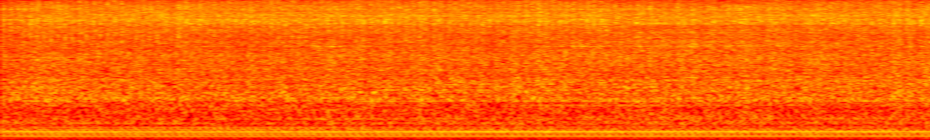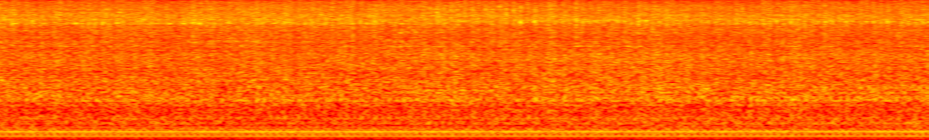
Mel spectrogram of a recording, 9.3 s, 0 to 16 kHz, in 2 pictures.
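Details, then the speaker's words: Barn-find Murray push mower, Briggs & Stratton engine, run without air filter while setting speed toward about 3400 rpm before fine-tuning; steady even high-speed drone, constant pitch, no misses or surging; runs smoothly. "And I know the air filter isn't on, but uh for for the moment, for the time being, let's just see how close to uh like 3400 RPM we can get it, and then we'll fine-tune it later."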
